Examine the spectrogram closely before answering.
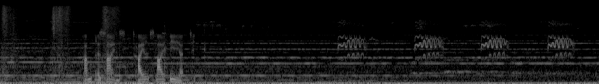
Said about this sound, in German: Hier ist der Handyvogel. Aber der scheint nur ein ambientes Sound zu sein. Oder?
